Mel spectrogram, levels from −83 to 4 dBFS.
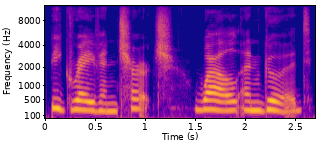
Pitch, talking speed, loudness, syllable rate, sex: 225 Hz, 155 wpm, -16 LUFS, 3.4 syllables/s, female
